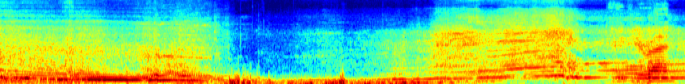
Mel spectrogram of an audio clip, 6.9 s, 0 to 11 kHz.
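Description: A Gould GR55B hillclimb race car with a rear-mounted 3.5-litre Nicholson McLaren V8 climbs the hill, its engine loud and close with rising revs and a shifting pitch, while a commentator talks over it.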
